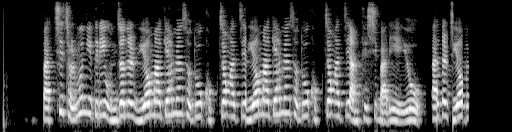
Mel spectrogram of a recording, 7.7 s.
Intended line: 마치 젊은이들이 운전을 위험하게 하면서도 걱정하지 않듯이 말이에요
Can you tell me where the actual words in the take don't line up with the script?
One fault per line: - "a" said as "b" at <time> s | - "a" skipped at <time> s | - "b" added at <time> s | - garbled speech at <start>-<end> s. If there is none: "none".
- "위험하게 하면서도 걱정하지" added at 3.7 s
- garbled speech at 6.5-7.0 s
